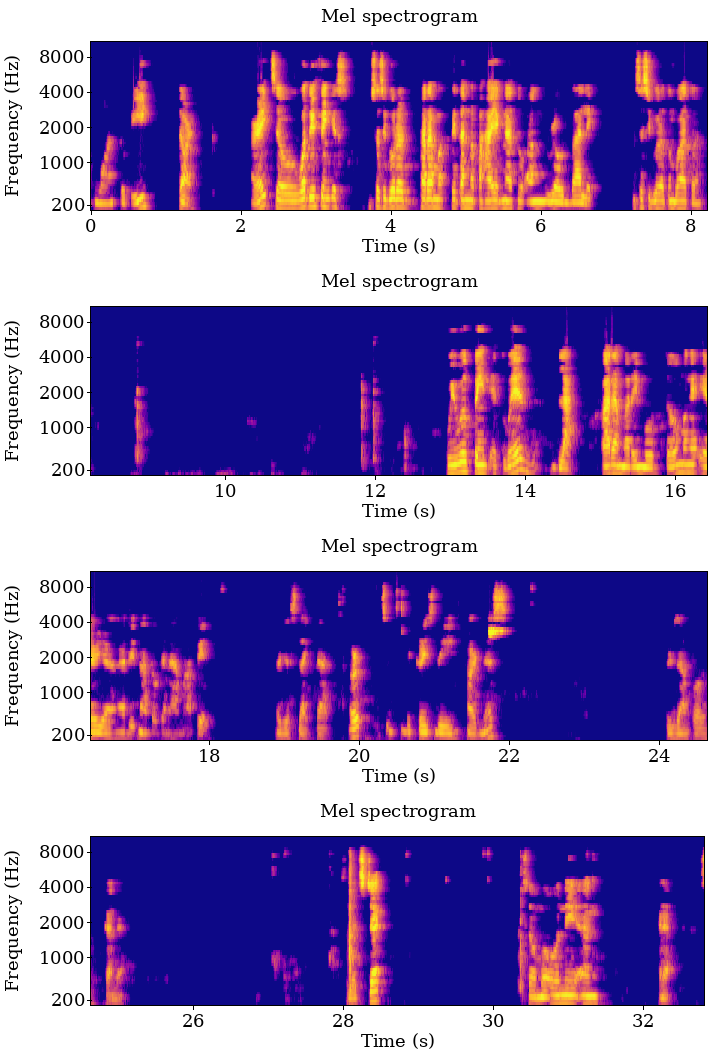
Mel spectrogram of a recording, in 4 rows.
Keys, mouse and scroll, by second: 22.2-32.8 drag, 22.2 z.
